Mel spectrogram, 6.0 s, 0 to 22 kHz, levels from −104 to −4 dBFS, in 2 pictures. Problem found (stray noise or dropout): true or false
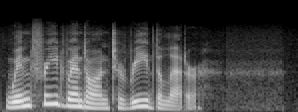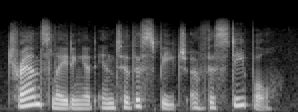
false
